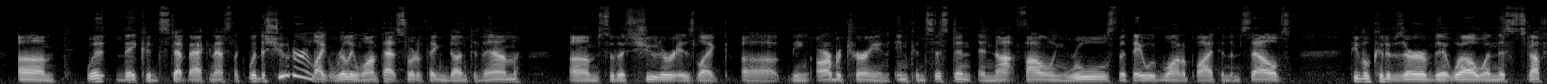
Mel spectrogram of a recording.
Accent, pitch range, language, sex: American, 95-125 Hz, English, male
